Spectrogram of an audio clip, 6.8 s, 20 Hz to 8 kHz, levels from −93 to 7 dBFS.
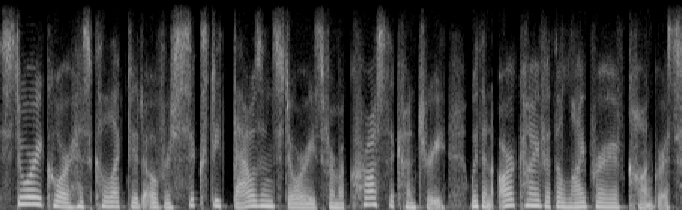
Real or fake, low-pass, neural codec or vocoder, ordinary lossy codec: real; 7.2 kHz; none; Opus, 16 kbps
